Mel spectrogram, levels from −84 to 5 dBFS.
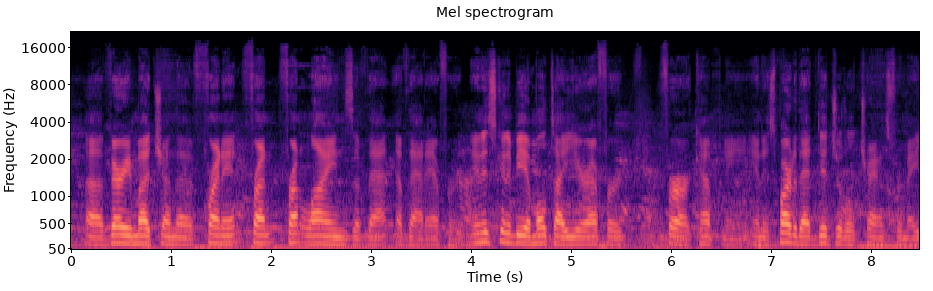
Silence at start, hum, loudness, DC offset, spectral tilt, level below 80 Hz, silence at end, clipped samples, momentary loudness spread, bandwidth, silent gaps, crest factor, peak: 0 s; none; -22 LUFS; under 0.1%; -6 dB/octave; -38 dBFS; 0 s; under 0.1%; 10 LU; 17.5 kHz; none; 16 dB; -6 dBFS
